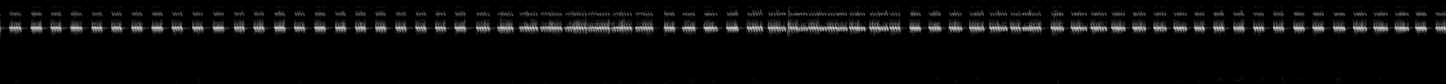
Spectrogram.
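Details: Two crickets stridulating at close range: a high, metallic pulse train of about four to five chirps per second. Midway the pulses briefly blur into a denser, overlapping trill as both insects sound together, then separate again.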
